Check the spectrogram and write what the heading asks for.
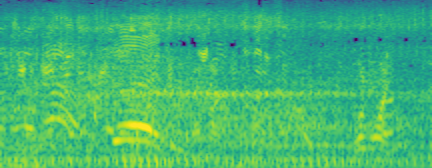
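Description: Distant voices of players and spectators calling out across an open soccer field, in short rising-and-falling shouts, over a steady low rumble.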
